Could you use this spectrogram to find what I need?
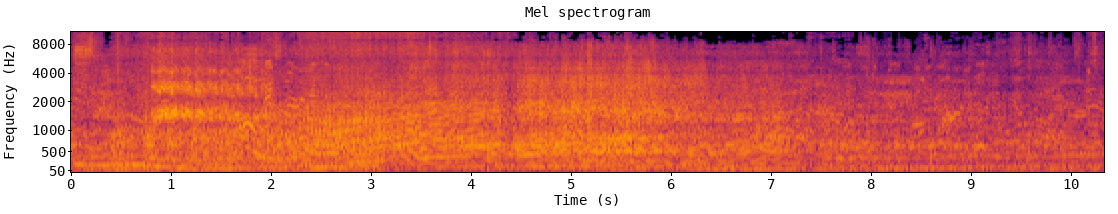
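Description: Two cars accelerate hard and roar away into the distance.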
